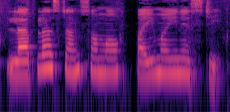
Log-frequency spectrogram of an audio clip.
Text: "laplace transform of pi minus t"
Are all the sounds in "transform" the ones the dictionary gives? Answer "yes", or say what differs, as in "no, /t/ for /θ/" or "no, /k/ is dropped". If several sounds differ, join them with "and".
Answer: no, /ɹ/ is dropped and /f/ is dropped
